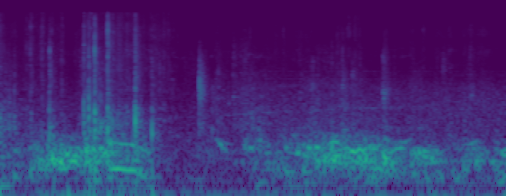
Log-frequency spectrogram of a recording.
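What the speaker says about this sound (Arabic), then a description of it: "ده فرد حمام نفاخ ضن" A pouter pigeon cooing nearby, soft low throaty coos rolling in a steady, repeated pattern, with some faint background bird chirps.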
